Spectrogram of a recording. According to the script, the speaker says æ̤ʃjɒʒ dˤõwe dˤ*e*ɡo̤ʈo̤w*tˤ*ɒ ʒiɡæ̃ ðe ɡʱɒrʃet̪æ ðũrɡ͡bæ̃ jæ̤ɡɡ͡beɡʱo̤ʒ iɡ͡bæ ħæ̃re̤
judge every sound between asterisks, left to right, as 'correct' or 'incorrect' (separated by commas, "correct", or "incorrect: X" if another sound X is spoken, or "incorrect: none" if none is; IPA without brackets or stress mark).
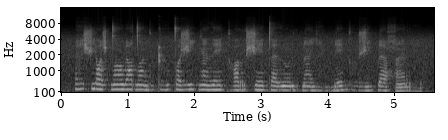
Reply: incorrect: ẽ, incorrect: t̪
